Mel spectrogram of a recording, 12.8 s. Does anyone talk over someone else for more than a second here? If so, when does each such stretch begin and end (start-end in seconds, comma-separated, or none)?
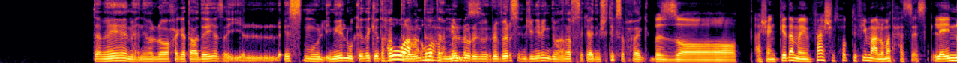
5.2-6.5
